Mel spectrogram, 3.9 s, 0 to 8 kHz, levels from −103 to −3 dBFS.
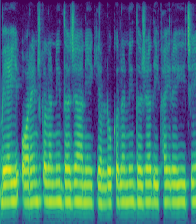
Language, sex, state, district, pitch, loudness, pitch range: Gujarati, female, Gujarat, Valsad, 200 Hz, -15 LUFS, 195-205 Hz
